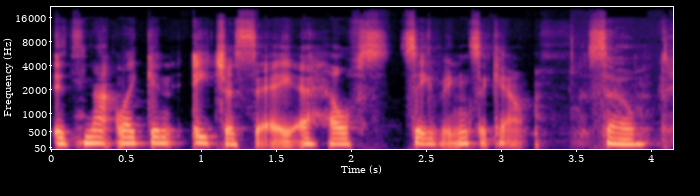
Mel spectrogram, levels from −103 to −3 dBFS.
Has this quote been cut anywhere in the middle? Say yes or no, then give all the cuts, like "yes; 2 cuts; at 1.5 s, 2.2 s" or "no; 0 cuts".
no; 0 cuts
